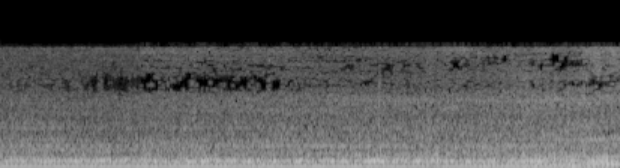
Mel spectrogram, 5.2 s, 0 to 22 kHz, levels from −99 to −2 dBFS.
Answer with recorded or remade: recorded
